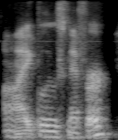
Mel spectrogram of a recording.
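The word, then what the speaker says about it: iGluSnFR: decade ago so it's quite new it's actually pronounced eye glue sniffer and it stands for intensity-based glutamate sensing fluorescent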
